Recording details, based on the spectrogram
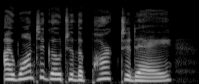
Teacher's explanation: the strong words are want, go, park, and today. The small words I, to, the almost disappear.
